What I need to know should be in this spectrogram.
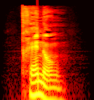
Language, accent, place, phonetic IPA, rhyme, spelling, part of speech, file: German, Germany, Berlin, [ˈtʁɛnʊŋ], -ɛnʊŋ, Trennung, noun, De-Trennung.ogg
- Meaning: 1. separation, parting 2. breakup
